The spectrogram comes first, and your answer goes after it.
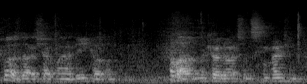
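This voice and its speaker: A man's voice: mid-range voice, steady tone, very fast. A man joining a panel as a volunteer, chatting in an eager, joking way. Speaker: convention co-director, volunteer panel participant. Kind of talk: casual joking chat. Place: indoor convention panel room. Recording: echoey convention room, distant noisy mic.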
